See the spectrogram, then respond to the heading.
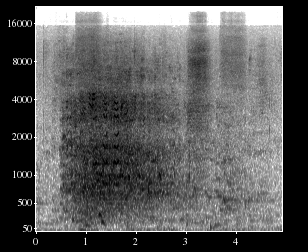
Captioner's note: audience laughing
